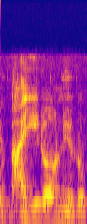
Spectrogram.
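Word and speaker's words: Miran: 스티븐 미런이라고도 발음하기도 하는데 마이런으로 발음하면 그렇습니다. FD 이사 인준.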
